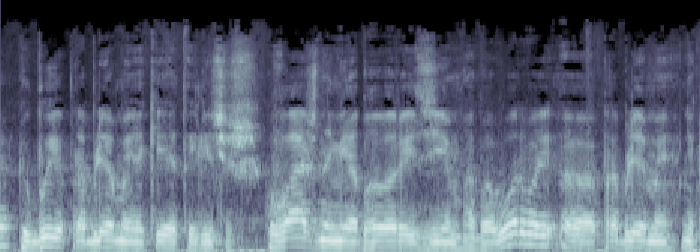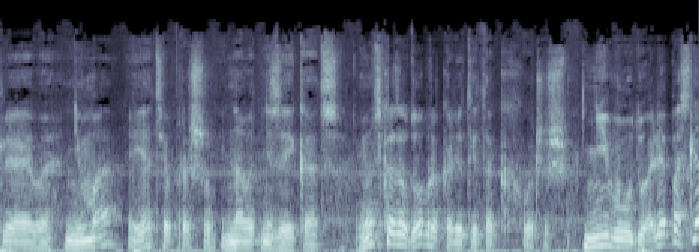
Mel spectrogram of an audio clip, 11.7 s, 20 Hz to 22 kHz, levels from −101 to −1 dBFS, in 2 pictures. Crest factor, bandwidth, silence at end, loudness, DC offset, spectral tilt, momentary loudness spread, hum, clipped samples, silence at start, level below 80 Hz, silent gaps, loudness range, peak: 14 dB; 14 kHz; 0 s; -18 LUFS; 0.2%; -5.5 dB/octave; 5 LU; none; under 0.1%; 0 s; -34 dBFS; none; 2 LU; -4 dBFS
